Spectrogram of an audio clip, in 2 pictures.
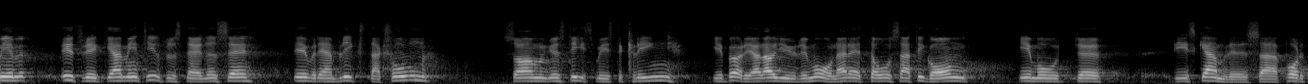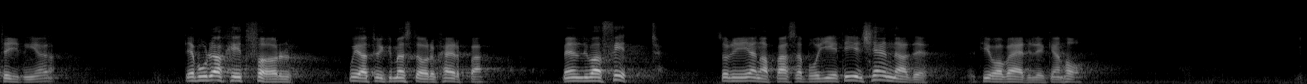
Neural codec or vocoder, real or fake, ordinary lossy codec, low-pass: codec, 16 kHz, 0.9 kbps, LongCat-Audio-Codec; fake; none; none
